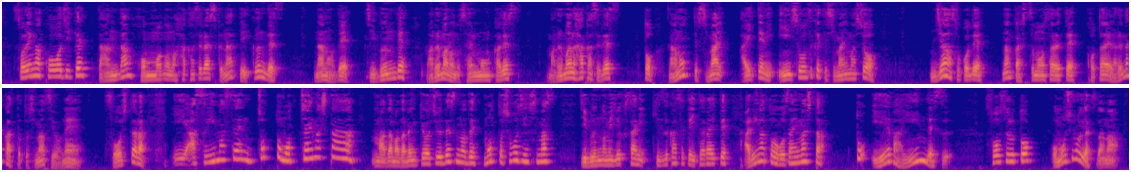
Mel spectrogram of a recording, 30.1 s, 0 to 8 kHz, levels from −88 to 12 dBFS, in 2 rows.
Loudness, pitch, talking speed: -28 LUFS, 170 Hz, 370 characters per minute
